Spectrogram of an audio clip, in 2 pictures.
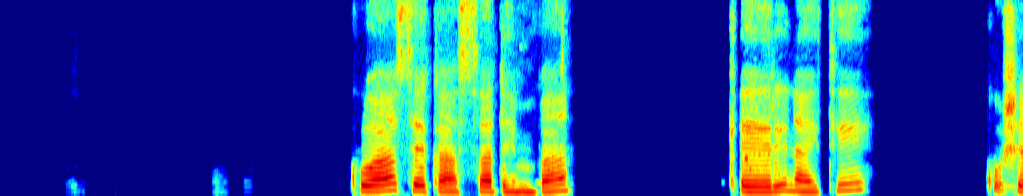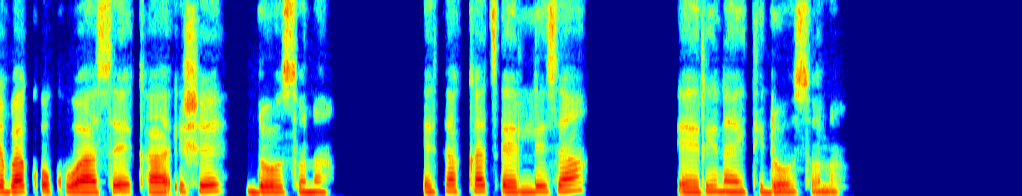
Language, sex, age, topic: Gamo, female, 18-24, government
